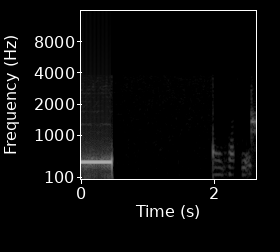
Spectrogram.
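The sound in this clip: A phone line rings while someone is being added to a group audio call: a single steady mid-pitched tone lasting about half a second, then silence before a voice starts talking.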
